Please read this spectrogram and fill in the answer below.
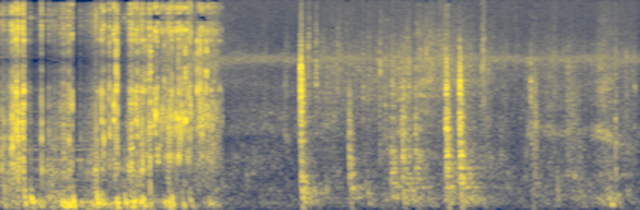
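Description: Water rushing and sloshing for about two seconds as a crab pot is hauled up into a small aluminium boat, then a few separate knocks and clunks as the pot is handled on board.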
